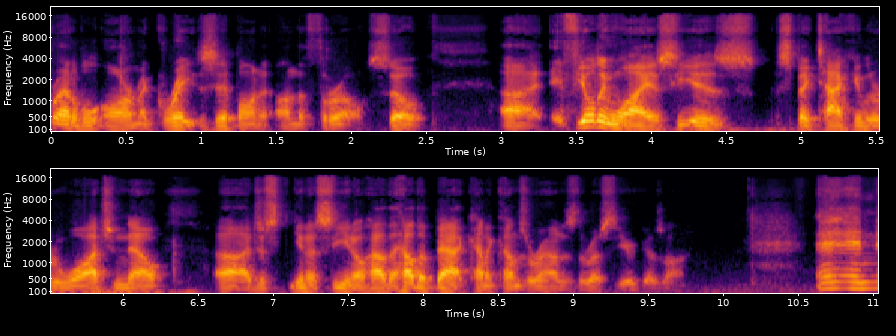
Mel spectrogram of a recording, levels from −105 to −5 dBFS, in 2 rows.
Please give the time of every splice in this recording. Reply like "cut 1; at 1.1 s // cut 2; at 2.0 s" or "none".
none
